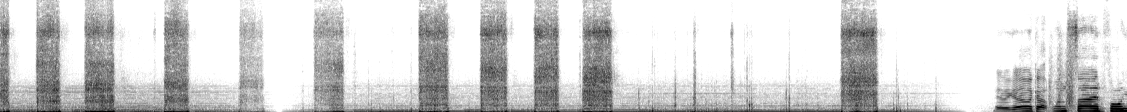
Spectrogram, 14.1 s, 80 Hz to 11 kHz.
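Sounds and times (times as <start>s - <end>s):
welding arc hiss: 0.0s - 2.4s, 3.0s - 4.4s, 5.2s - 7.7s, 10.5s - 11.0s
electrical hum: 0.0s - 12.1s.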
